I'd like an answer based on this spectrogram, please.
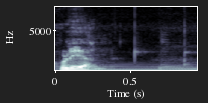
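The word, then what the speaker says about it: Julián: In Spain it's pronounced Julian.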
